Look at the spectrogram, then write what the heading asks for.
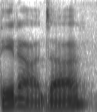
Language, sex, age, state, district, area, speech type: Nepali, male, 30-45, West Bengal, Alipurduar, urban, spontaneous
